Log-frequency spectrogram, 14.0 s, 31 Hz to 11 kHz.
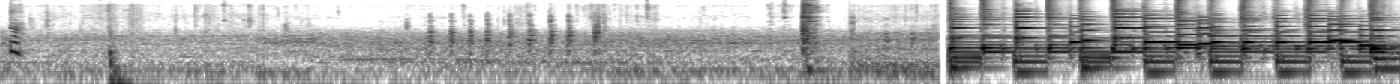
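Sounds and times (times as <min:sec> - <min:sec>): hens clucking: 0:01.5 - 0:07.7, 0:08.3 - 0:09.4.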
